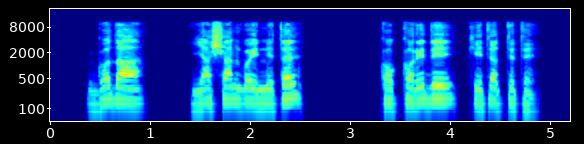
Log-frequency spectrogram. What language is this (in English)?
Gofa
